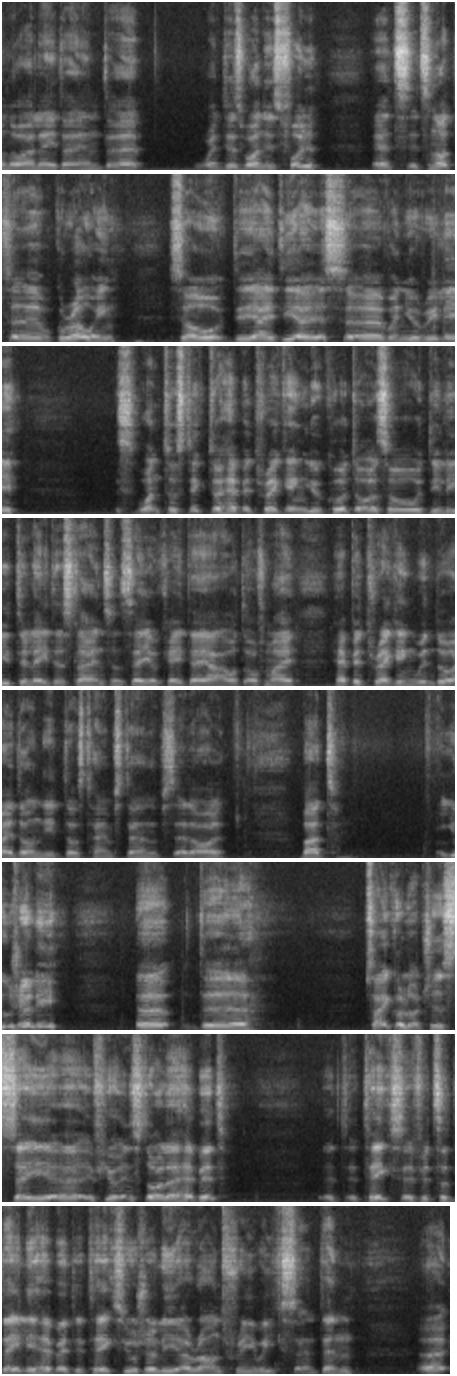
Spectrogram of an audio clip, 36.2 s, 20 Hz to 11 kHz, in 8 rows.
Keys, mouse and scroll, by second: 6.8-7.1 scroll down 2, 7.6 scroll up 2, 8.1 scroll down 2.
